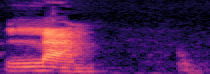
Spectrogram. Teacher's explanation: Au départ, il y a la langue qui est placée sur le palais et ça revient vers le bas.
